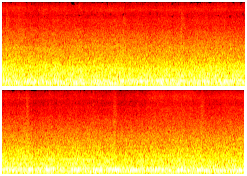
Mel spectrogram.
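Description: Steady loud hum and rumble of a passenger train standing at the platform with its machinery running, a constant low drone under a wide noise.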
